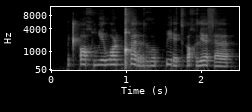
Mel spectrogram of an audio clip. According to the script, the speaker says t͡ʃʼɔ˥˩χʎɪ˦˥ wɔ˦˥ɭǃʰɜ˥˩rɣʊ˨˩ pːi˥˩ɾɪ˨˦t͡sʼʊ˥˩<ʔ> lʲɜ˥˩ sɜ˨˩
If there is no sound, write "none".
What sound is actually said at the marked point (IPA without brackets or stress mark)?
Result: χ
